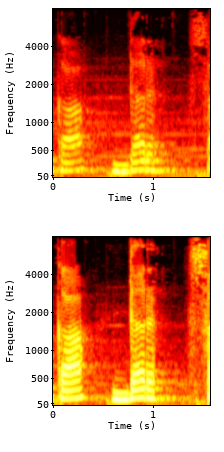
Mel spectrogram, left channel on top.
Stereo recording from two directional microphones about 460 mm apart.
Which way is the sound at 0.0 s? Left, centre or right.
Centre.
